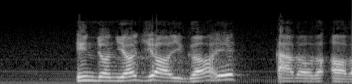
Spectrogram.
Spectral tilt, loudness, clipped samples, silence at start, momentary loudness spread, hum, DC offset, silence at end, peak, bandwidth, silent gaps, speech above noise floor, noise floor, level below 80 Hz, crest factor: -6.5 dB/octave; -16 LUFS; under 0.1%; 0.75 s; 7 LU; 50 Hz at -45 dBFS; under 0.1%; 0 s; 0 dBFS; 10.5 kHz; none; 29 dB; -44 dBFS; -50 dBFS; 16 dB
